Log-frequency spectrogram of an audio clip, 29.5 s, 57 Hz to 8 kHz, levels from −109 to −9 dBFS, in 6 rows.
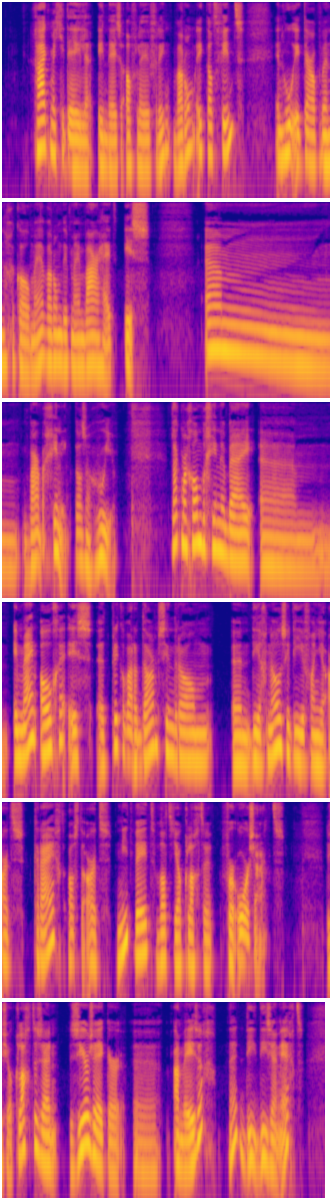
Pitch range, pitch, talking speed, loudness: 130-175 Hz, 145 Hz, 155 wpm, -27 LUFS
